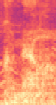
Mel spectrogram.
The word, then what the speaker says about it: Canelo: Canelo.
